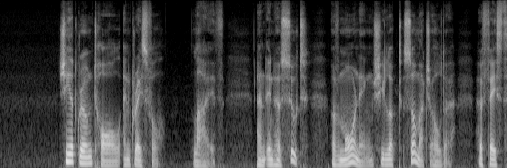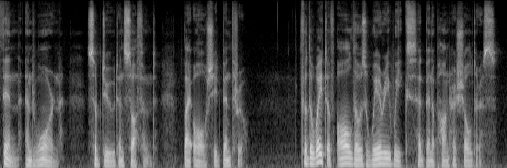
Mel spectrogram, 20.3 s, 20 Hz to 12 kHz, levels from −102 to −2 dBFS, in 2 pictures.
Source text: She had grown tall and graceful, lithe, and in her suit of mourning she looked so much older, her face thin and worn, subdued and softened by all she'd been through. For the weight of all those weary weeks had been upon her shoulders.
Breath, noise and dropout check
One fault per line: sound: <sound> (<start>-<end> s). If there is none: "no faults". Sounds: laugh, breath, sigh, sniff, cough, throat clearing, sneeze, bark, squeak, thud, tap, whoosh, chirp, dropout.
no faults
